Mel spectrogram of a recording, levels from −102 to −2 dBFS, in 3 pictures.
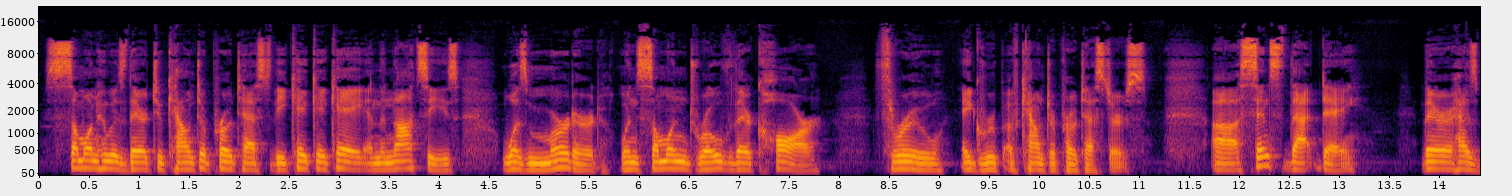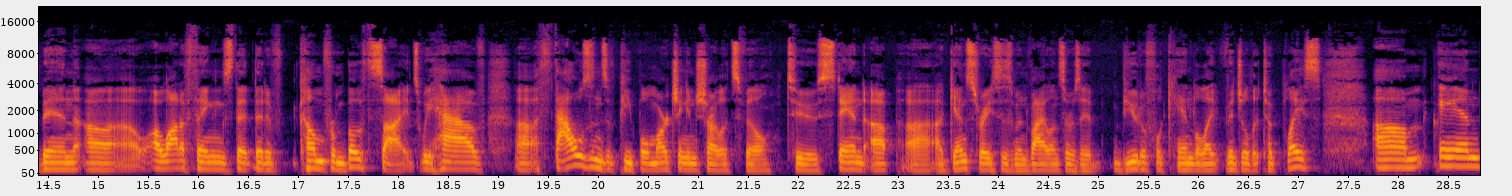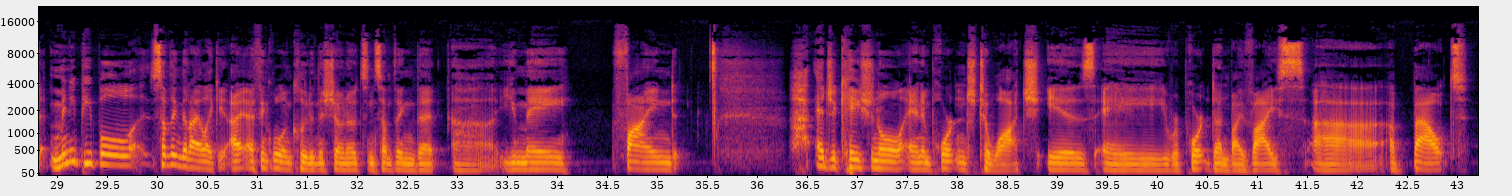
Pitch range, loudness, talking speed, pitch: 110-130 Hz, -25 LUFS, 150 wpm, 120 Hz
